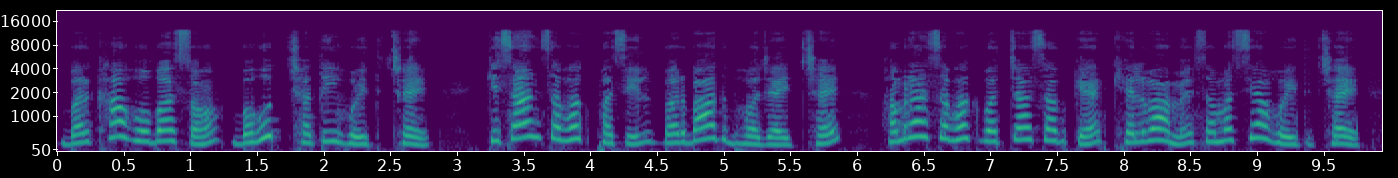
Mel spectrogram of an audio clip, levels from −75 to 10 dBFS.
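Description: From start to finish, the s sounds come out gritty and lisping, and the upper treble has a bright but synthetic, metallic sheen, with nothing at all above about 12.3 kHz. The damage is plainly audible. This is likely HE-AAC compression: the lower band is coded directly, and the treble is rebuilt by copying those lower bands upward under a coarse envelope, so the upper harmonics no longer line up with the real ones. The heaviness of it fits a bitrate of around 16 kbps.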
